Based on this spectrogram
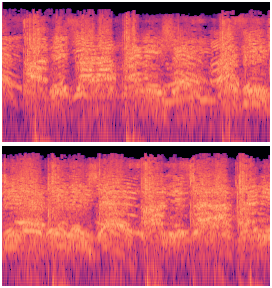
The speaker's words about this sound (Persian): دانشگاه رازی کرمانشاه دست به تجمع‌های اعتراضی زدند. صدای دانشجویان دانشگاه رازی کرمانشاه رو بشنوید.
